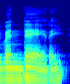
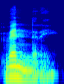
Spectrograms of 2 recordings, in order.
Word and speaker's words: vendere: However, if we look at some e verbs like vend, well, we've stressed the syllable before the e. So, we don't say vendere, we say vendere. And this is true of all e verbs. So a and e verbs you stress the a or the i. Whereas e verbs you stress the syllable before that.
